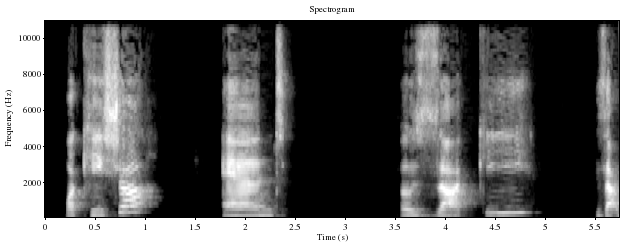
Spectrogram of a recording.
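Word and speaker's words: Ozaukee: development in this is difficult for me to pronounce wakisha and ozaki is that right ozaki yes okay and washington counties she graduated from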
